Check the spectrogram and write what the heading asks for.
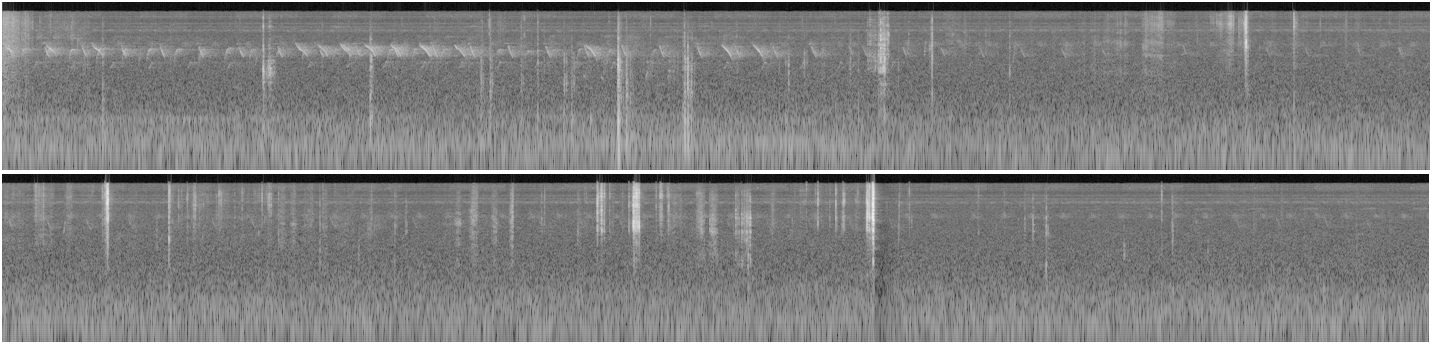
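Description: Small kitchen knife cutting firm guava fruit: scattered sharp clicks and cuts with pauses between them. A high, rapid chirping runs through the first eight seconds or so.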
